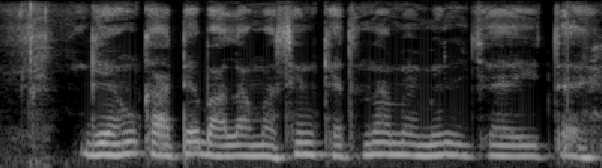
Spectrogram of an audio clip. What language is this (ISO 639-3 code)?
mag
